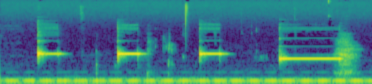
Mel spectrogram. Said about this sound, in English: Okay, here we go and you get some beeps.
